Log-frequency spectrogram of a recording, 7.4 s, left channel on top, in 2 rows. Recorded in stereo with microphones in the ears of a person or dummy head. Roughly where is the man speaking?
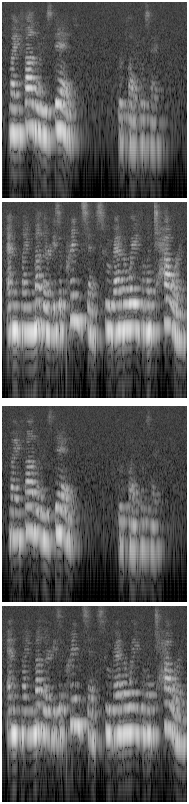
Left.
